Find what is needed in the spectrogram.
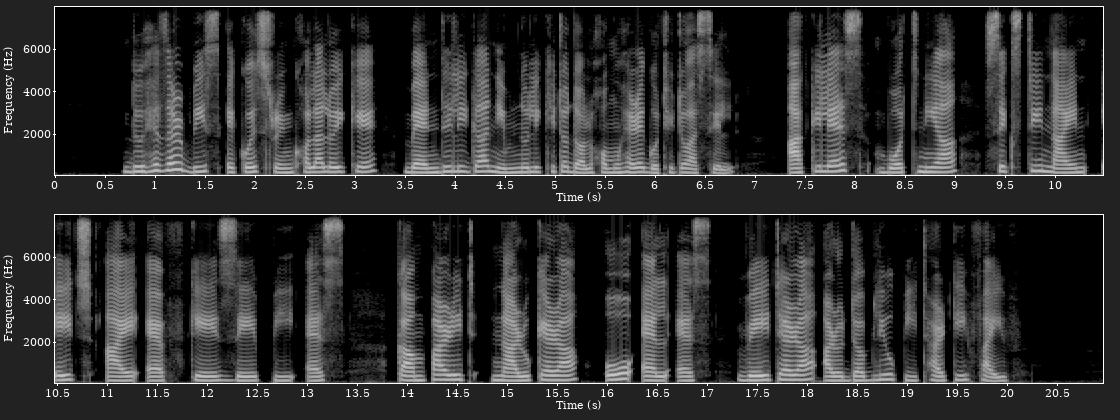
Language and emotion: Assamese, neutral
